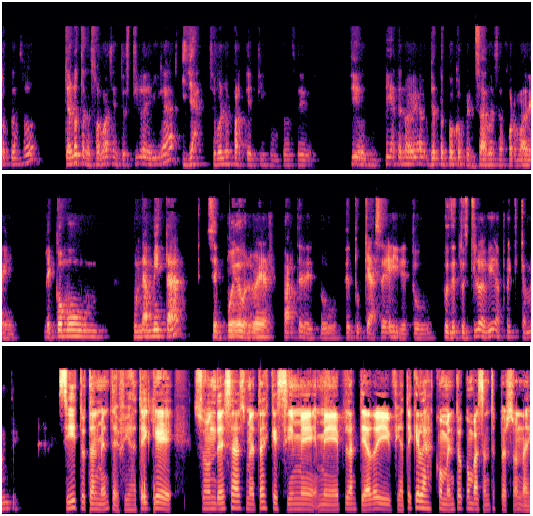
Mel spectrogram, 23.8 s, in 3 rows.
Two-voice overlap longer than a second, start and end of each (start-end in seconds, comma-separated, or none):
none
